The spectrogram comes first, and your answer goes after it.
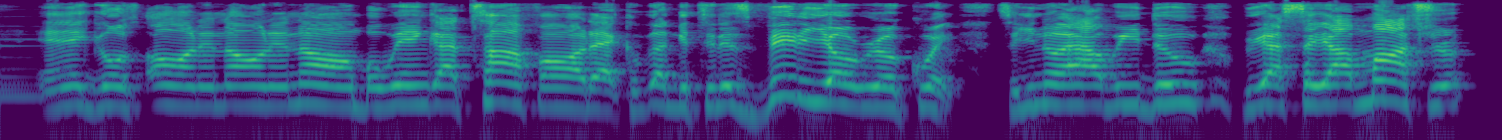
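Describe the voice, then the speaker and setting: Faint music plays behind a man with a high voice. He speaks very fast in a monotone, flat intonation with hardly any pauses. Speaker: reaction video host. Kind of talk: casual vlog chat, reading news headlines. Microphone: webcam.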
